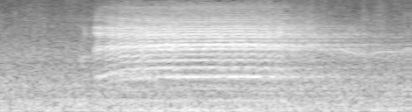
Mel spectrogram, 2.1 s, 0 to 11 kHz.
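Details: A single loud, steady, nasal bleat about one second long, rich in harmonics, from a mouflon herd grazing the grounds of Thomayer Hospital, Krč, Prague, Czech Republic, 14 May 2017. The animals come from nearby Kunratice forest and beg people for food.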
